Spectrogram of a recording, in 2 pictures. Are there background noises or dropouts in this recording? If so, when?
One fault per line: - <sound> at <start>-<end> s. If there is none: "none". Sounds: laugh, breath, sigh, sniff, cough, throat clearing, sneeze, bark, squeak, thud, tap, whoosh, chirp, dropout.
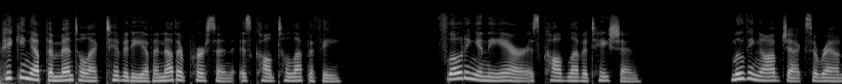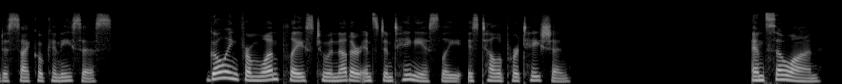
none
